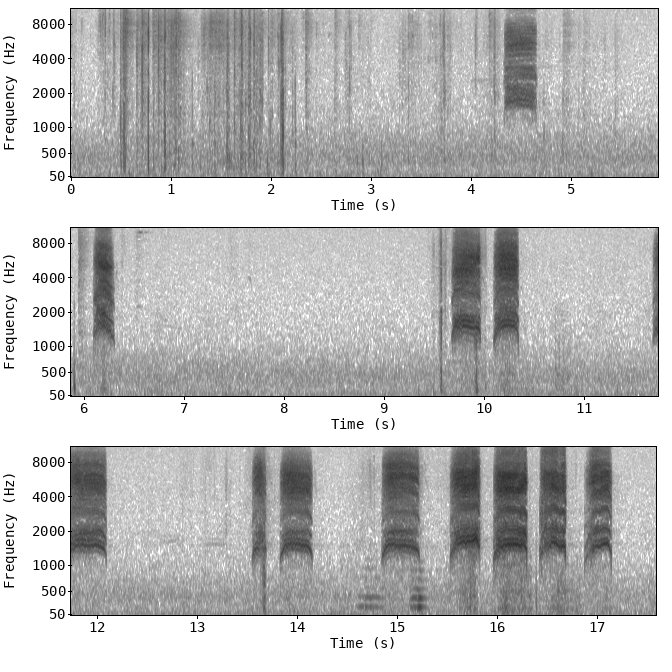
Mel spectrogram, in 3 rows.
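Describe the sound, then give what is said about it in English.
A bird being handled gives many loud, harsh, rasping caws in short bursts that cluster toward the end, with faint rustling of handling between them and no talk. “I'm gonna try and handle bird 745 here.”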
